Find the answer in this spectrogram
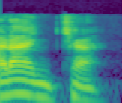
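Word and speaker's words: arancia: La arancha, la arancha. ¿Ok? La arancha, cha, cha. Y para el plural, bueno, ¿qué regla seguiría para empezar? Seguiría la número 1, ¿verdad? Perdón, la número 2, porque es consonante y más cha, ¿verdad? Consonante y esta terminación, cha.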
